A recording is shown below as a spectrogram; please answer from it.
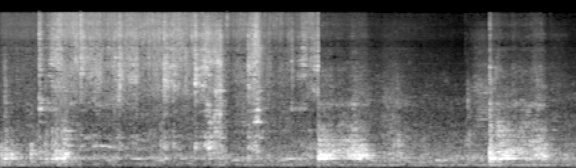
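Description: Dried red chillies and spices crackle in hot oil for dal tempering, a close sizzling hiss that swells in repeated bursts as the pan is stirred.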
